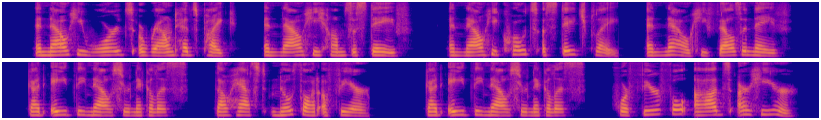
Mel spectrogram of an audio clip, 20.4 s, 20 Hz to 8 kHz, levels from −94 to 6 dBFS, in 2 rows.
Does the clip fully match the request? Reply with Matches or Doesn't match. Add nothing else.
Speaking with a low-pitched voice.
Doesn't match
